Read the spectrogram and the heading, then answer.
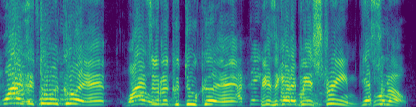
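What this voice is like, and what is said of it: Screaming. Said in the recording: “You're screaming ... I can scream”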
